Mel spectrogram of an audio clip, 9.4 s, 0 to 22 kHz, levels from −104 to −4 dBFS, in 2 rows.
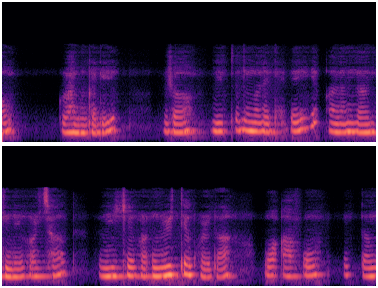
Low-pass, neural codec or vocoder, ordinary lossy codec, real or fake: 7.2 kHz; autoencoder, 48 kHz, 32 numbers a frame, DAC-VAE, trained on Japanese speech; none; fake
